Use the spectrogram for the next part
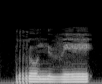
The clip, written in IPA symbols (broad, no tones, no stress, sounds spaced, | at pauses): r o n ʉ β e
